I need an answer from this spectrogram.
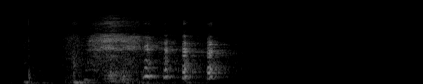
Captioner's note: laughs off-screen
